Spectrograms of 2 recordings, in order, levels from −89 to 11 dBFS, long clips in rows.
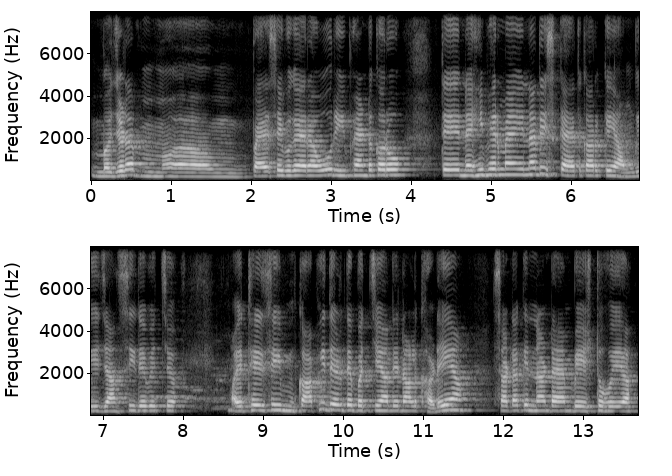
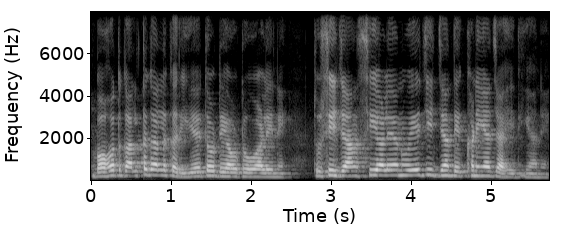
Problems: continuous background conversations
